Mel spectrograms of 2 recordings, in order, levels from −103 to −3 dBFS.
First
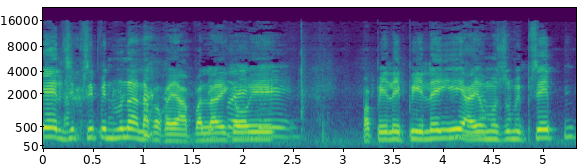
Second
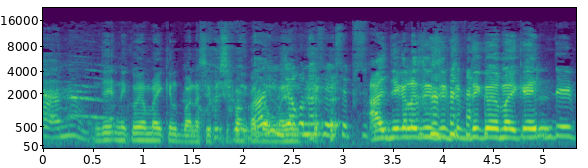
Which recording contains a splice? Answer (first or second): second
